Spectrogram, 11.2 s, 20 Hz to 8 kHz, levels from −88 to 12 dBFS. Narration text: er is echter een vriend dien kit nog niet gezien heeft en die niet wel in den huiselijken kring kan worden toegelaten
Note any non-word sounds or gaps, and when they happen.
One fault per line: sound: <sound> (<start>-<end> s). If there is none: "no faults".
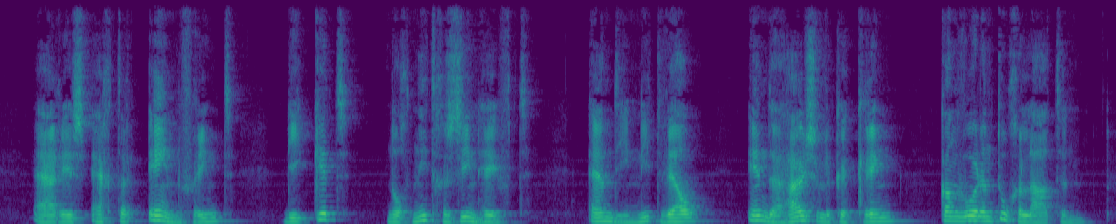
no faults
